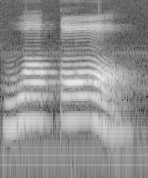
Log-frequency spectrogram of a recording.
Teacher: وَقَالَ الْإِنسَانُ مَا لَهَا، وقا قاف کو موٹا پڑھیں گے، اس کے علاوہ الف سے پہلے قاف پہ زبر ہے یعنی الف مدہ ہے، اس کو ہم ایک الف کے برابر کھینچ کر ادا کریں گے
